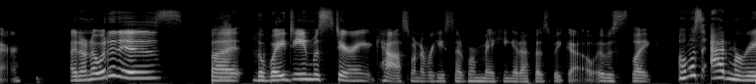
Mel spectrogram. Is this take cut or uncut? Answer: uncut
